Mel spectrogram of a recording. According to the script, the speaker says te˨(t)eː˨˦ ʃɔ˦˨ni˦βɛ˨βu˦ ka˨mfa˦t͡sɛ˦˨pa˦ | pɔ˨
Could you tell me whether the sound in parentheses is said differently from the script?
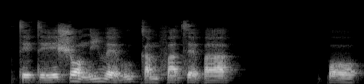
no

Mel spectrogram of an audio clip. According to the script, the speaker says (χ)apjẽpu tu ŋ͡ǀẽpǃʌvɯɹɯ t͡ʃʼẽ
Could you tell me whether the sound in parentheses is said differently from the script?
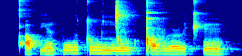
yes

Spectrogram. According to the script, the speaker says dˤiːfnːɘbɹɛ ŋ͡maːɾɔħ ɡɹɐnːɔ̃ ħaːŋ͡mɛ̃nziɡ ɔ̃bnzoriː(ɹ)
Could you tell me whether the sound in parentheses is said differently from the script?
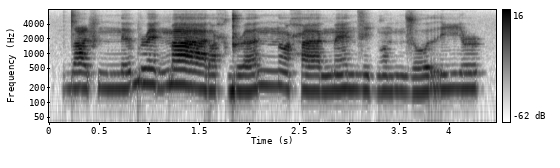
no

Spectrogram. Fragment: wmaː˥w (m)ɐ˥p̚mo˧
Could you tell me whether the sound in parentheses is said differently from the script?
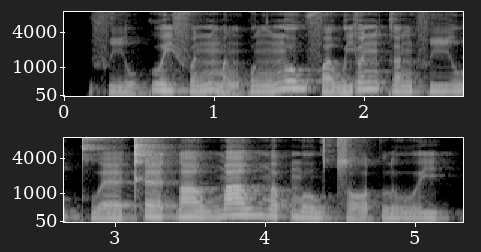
no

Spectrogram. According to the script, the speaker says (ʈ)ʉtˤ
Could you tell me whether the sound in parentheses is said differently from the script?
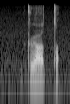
no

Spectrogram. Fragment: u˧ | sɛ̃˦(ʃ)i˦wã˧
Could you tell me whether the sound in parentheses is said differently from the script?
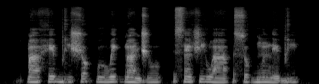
no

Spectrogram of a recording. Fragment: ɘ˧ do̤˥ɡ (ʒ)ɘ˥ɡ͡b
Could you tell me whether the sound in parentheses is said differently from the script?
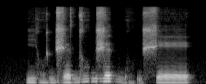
no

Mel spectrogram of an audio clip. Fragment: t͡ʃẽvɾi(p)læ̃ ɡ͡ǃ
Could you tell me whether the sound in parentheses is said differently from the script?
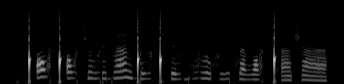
yes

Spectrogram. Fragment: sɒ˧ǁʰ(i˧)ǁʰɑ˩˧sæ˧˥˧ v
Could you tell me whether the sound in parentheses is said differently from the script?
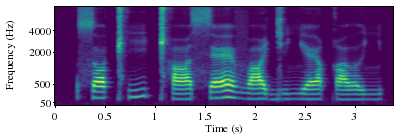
yes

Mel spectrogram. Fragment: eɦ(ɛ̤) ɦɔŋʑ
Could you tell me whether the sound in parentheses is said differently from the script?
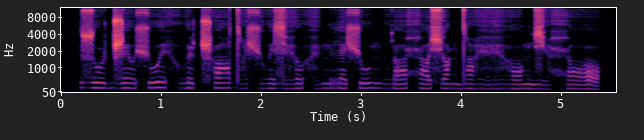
no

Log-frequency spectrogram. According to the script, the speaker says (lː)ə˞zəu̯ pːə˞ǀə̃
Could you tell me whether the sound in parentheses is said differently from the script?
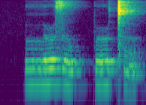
no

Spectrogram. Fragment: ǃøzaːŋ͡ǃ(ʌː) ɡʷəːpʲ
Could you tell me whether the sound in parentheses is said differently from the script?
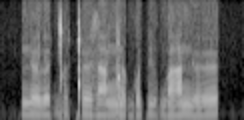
yes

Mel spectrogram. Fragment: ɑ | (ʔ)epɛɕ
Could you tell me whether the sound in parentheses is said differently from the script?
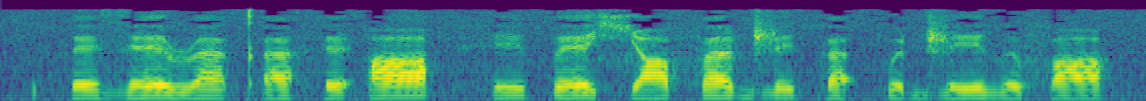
yes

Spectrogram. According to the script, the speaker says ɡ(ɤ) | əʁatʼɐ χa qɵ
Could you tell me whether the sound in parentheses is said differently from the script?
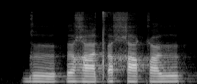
yes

